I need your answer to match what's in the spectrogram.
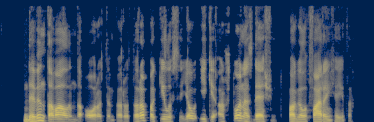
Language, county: Lithuanian, Šiauliai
